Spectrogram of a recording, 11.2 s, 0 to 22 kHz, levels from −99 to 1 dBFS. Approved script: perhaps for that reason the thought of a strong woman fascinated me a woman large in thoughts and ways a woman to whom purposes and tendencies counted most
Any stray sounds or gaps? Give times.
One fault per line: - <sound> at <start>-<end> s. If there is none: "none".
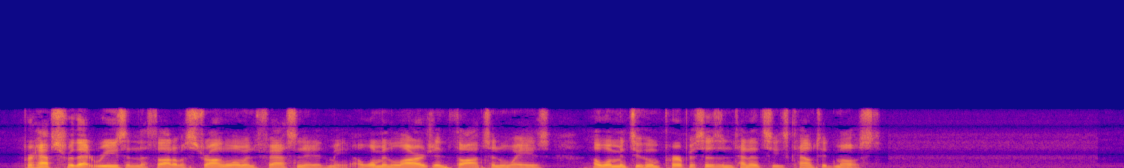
none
